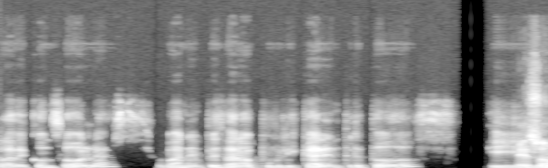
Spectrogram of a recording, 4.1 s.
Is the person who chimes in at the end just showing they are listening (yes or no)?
no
